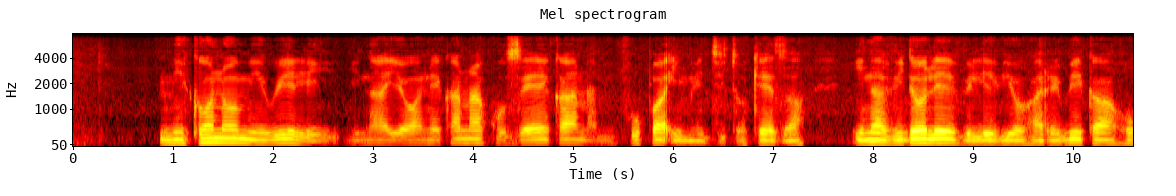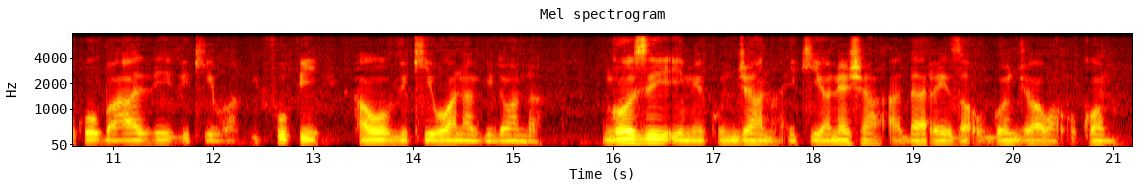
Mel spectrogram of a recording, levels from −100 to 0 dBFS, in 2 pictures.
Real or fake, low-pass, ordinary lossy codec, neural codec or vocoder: fake; 7.2 kHz; MP3, 64 kbps; codec, 16 kHz, 4 kbps, FunCodec, trained on Chinese and English, 50 frames a second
